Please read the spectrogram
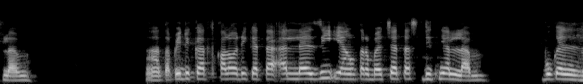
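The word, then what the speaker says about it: الذي: Jadi tidak berubah dia langsung zal ditasdidkan atau lam disukunkan dikata allazi tetap di allazi ya. Alazi ya, alazina. Ya, jadi khusus dikata allazi alif lamnya alif lam lazimah gitu.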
